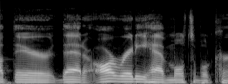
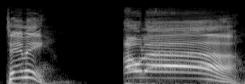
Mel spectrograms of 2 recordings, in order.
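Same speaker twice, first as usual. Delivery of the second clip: excited greeting; 12 semitones higher, 4 dB louder, much slower than usual. Real, not acted. Welcoming a chat member excitedly.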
